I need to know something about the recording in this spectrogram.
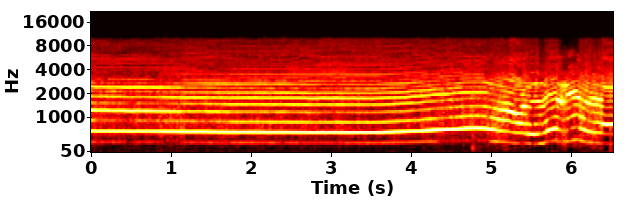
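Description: A football radio commentator's long, sustained goal cry: one shouted note held at a steady pitch for several seconds, wavering and breaking up near the end.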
